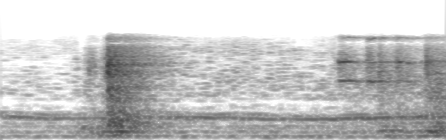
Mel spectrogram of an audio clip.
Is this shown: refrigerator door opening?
yes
